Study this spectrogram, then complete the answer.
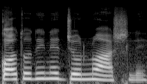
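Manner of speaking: plain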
